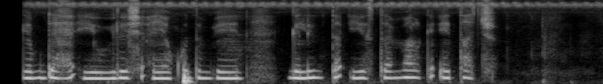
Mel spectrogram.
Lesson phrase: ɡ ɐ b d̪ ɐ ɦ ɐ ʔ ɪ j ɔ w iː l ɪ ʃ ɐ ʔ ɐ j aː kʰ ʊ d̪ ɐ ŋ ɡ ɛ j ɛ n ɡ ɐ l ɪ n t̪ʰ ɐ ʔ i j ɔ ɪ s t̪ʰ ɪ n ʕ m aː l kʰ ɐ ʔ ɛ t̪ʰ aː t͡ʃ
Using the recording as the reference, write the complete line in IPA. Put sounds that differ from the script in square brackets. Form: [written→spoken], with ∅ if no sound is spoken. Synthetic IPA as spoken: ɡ ɐ b d̪ ɐ ɦ ɐ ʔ [ɪ→i] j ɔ w iː l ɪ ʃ ɐ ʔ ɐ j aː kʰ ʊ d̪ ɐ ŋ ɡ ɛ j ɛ n ɡ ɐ l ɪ n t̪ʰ ɐ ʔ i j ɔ ɪ s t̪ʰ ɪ [n→∅] ʕ m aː l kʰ ɐ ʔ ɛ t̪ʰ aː t͡ʃ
